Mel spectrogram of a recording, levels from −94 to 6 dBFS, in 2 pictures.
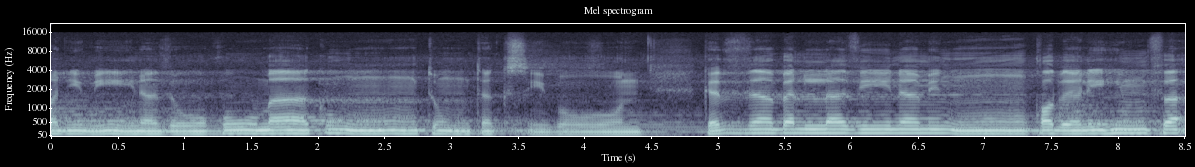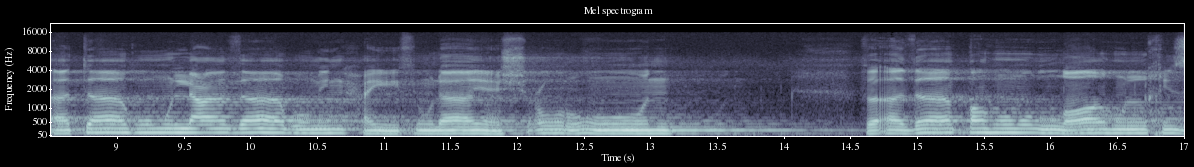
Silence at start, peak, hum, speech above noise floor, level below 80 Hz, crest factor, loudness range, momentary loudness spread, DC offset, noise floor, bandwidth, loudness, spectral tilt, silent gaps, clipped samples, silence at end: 0 s; -2 dBFS; none; 21 dB; -46 dBFS; 14 dB; 3 LU; 8 LU; under 0.1%; -36 dBFS; 15.5 kHz; -16 LUFS; -6 dB/octave; none; under 0.1%; 0 s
